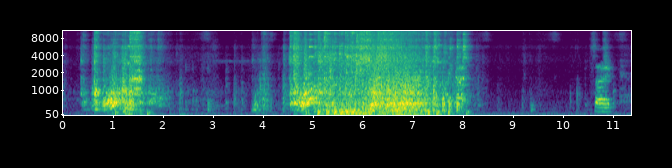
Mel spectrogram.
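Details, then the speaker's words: Honda HRU196 19-inch mower, about 10-12 years old, that won't start or runs rough: cranks, then fires roughly for a few seconds on starting fluid sprayed in and dies, showing compression and spark are fine and the fault is fuel supply. "so what that tells me now yes that's a good indicator we've got a fuel problem okay that engine then with the the start up put straight into the ball fired up and wasn't an issue"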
